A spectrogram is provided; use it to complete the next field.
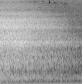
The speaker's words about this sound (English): invite you to begin breathing in through your nose. So a slow breath in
